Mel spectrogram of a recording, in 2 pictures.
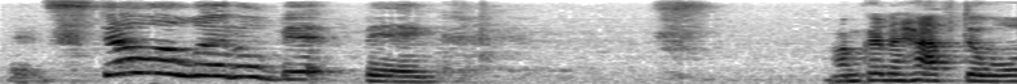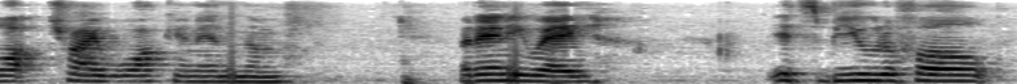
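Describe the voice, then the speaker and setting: Slow, chatty woman unboxing. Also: mid-range voice, fairly bright tone. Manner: chatty, unhurried, thinks aloud with ums. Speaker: vlogger. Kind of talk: casual unboxing chat. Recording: slightly muffled with faint noise.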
